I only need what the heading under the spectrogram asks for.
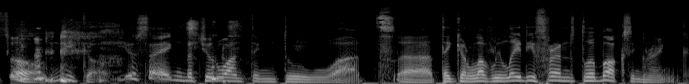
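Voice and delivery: put-on Russian accent laid on thick. Voicing a mafia contact asked about a fight: heavy Russian accent. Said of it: "very heavy Russian accents".

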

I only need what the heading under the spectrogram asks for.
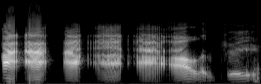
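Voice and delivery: voice dropped deep and dragged out. Joking about an olive tree: bad Popeye impression. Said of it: "that's a worst Popeye impression".

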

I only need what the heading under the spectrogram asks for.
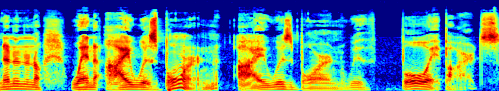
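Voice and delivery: put-on deliberate, calculated delivery. Retelling a woman's reply during an argument with the speaker: very slow and calculated. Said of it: "she spoke very slow and very calculated".

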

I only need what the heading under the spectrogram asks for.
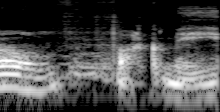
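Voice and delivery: very gruff voice. Retelling a phone call, the speaker quotes the man who answered, imitating a gruff voice. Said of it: "a very gruff voice says".

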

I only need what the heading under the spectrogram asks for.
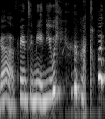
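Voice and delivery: speaking while laughing, cracking up. Retelling a kid's line to a sponsor on a trip, laughing while talking. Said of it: "I can't even get through it without laughing".

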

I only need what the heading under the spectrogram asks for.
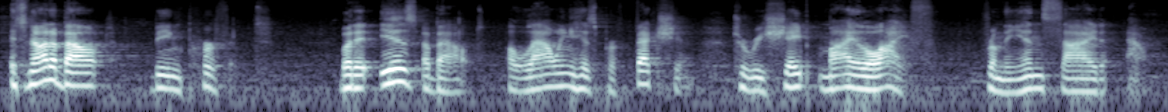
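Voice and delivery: unhurried, slow, deliberate, weighted delivery. A speaker repeats their point once more, said slowly. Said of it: "I'm going to say that slow".

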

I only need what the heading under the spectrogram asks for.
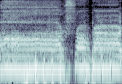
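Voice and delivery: loud moan with the ah stretched out. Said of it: "He's like".

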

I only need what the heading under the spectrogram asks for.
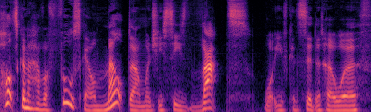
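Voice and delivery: plain reading voice

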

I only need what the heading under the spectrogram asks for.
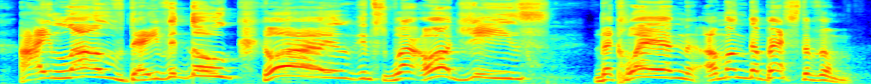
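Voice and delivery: goofy, very high, slow voice, "oh" stretched.

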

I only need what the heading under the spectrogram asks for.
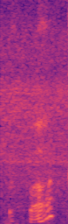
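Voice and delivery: muttered very softly under the breath. Narrating a tabletop game scene, retelling their own reaction, muttered under the breath. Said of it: "you just hear me under my breath go".

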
